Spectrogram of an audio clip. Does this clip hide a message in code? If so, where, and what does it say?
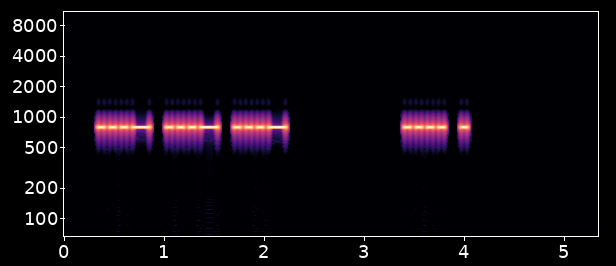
Yes: Morse code from 0.3 to 4.0 s, heard as a keyed tone, about 21 wpm, 800 Hz. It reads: VVV HE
